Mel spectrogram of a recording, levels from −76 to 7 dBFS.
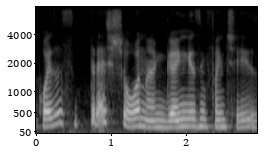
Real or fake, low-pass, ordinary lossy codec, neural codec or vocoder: real; 7.2 kHz; none; none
